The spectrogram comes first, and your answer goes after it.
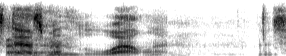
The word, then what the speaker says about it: Llewellyn: And it's fair Desmond Llewellyn. That's how you say his last name. Sorry, I don't know how to pronounce that.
